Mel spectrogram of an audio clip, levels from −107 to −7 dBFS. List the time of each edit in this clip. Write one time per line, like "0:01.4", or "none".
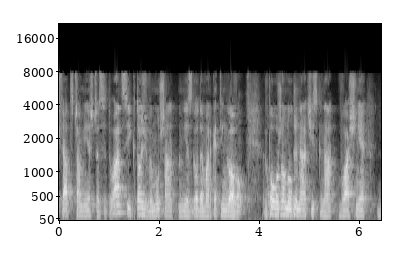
0:01.5
0:02.4
0:04.2
0:04.7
